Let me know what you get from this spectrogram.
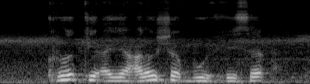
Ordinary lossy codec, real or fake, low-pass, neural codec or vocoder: none; real; none; none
